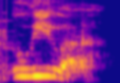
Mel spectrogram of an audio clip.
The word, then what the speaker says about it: Leela: Uh, but um, Leila, let me know what type of reading are. Leela, I keep saying your name wrong.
